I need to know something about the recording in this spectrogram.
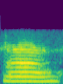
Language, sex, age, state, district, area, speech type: Maithili, female, 60+, Bihar, Saharsa, rural, conversation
